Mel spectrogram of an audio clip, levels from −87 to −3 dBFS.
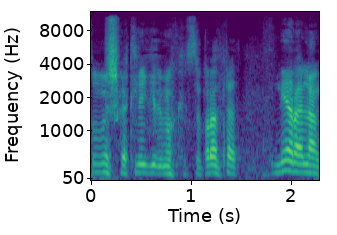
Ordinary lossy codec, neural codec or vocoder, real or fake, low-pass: AAC, 48 kbps; codec, 44.1 kHz, 3.4 kbps, Pupu-Codec; fake; 10.8 kHz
